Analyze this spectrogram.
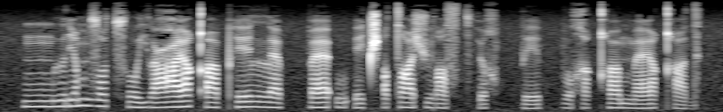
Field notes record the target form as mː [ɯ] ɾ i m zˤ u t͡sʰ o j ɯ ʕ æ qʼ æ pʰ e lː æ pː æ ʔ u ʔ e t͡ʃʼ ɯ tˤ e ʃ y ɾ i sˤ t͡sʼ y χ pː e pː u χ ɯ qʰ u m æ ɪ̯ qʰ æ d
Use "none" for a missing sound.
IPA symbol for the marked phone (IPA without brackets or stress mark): ɯ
